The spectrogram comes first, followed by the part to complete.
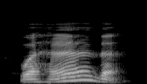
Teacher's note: huruf H yang berharokat fathah berdiri, yang artinya juga mad asli. Dibaca panjang 2 harokat.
